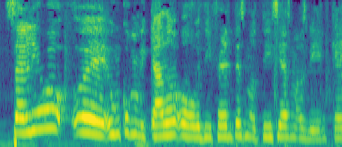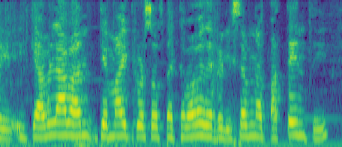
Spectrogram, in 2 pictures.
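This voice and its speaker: A woman's voice: fairly high pitch, darkish tone, faint music behind. A woman, chatting on a panel and laughing often as she tells a tech news item. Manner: laughing, chatty, quick asides. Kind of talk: casual panel chat.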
